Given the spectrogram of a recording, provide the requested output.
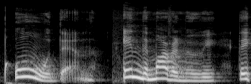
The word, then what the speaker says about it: Oden: on to other characters tush papa is the famous odin but in swedish we call him oh then in the marvel movie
